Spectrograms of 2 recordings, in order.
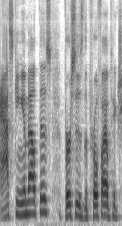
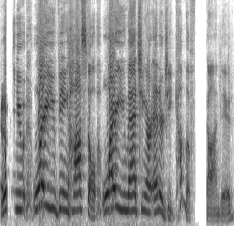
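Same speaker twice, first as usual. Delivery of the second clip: worked-up, heated, agitated, loud, pitched-up rant; 8 semitones higher, 6 dB louder than usual. Pushing back at the others in a heated group talk, agitated. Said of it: "Just seem a little agitated".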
